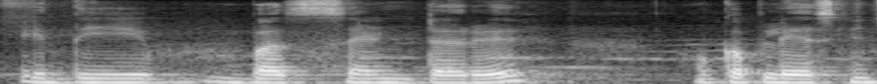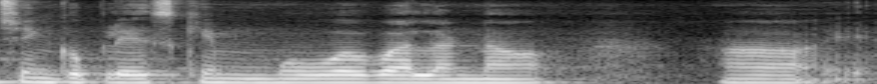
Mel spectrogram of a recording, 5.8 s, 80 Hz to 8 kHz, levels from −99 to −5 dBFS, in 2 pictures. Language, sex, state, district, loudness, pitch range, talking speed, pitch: Telugu, male, Andhra Pradesh, Srikakulam, -16 LUFS, 135-145 Hz, 145 wpm, 135 Hz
